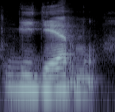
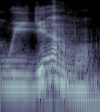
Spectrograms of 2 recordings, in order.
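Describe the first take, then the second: First: Guillermo with a silent u, slowly, "Gi-yer-mo". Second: Guillermo with the u sounded, "Gwi-yer-mo"; mispronounced Guillermo, "gwi" for "gi"; u wrongly sounded. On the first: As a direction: say Guillermo as "Giyermo", hard g, no w glide. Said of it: "digo Guillermo". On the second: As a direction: say Guillermo as "Gwiyermo", voicing the u. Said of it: "No digo Guillermo". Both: Shown as a demonstration.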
